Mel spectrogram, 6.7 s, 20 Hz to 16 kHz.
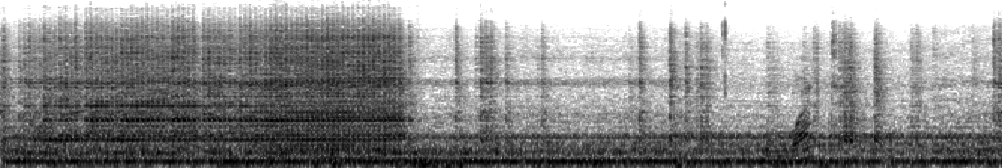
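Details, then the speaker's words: Whirlpool WTW5100HW0 washer: a belt squeal heard as a steady low drone with a rough rubbing buzz that eases partway through; fixed with a belt and splutch kit. "but the washer is squealing. So, we know what a squeal is. That's a belt."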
